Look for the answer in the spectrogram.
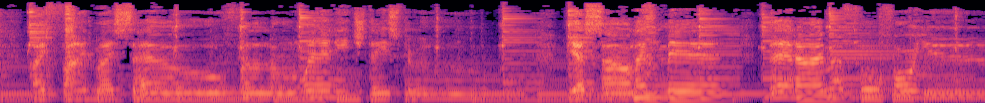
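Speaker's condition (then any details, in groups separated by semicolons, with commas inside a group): No condition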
